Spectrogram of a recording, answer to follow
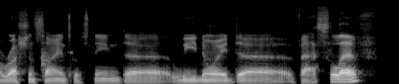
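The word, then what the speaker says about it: Vasiliev: scientist named uh Leno vasilev v a s i l IE V lean Vil uhuh you just have to pronounce it with a Russian accent for me to understand it there you go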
